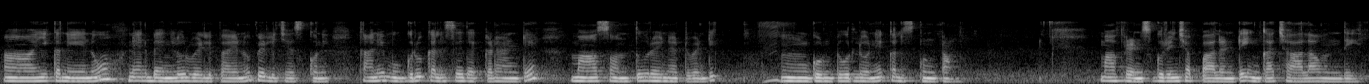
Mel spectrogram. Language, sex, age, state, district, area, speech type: Telugu, female, 30-45, Andhra Pradesh, Guntur, urban, spontaneous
